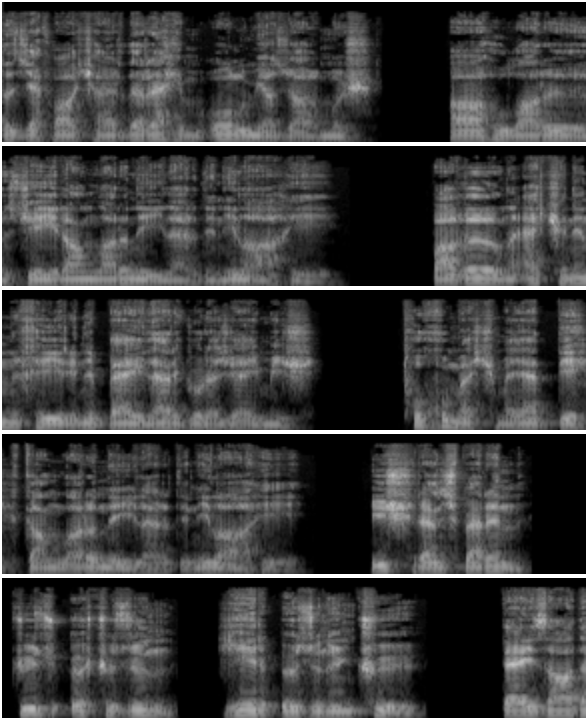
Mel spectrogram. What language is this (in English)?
Turkish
